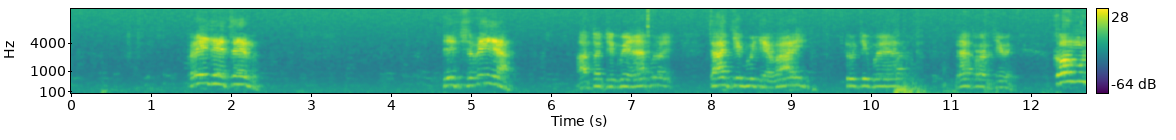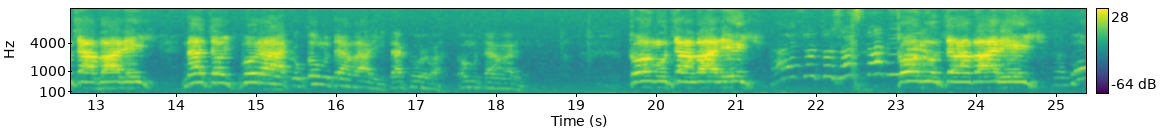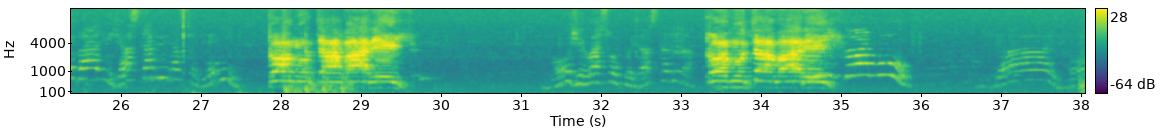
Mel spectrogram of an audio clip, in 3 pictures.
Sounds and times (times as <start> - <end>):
Speech: 1.4 - 2.4, 19.7 - 29.8, 31.4 - 35.9.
